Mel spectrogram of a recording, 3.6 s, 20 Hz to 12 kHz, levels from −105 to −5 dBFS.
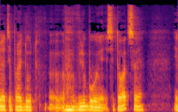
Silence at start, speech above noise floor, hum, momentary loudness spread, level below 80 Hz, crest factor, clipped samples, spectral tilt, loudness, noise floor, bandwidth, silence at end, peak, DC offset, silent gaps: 0 s; 31 dB; none; 10 LU; -40 dBFS; 14 dB; under 0.1%; -6 dB/octave; -17 LUFS; -48 dBFS; 10.5 kHz; 0 s; -2 dBFS; under 0.1%; none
